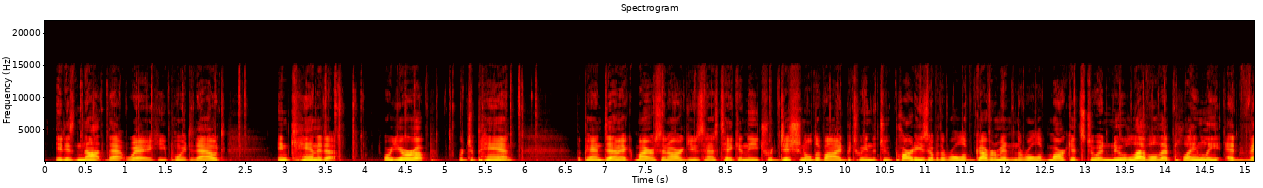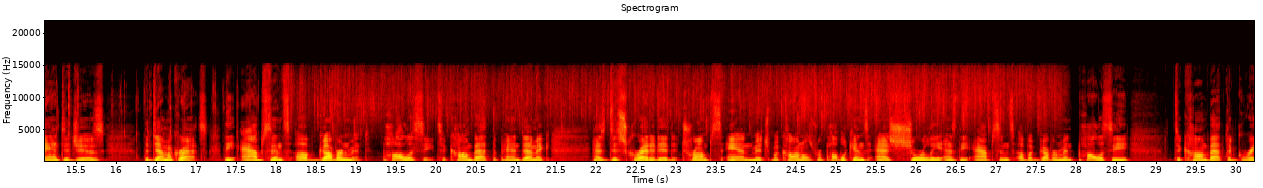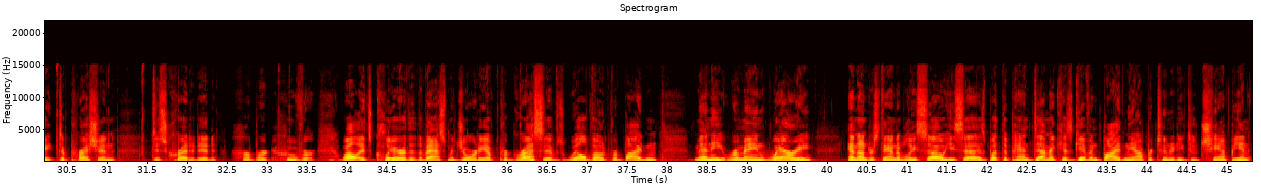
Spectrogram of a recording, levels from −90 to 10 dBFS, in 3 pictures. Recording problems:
household noises; faint; throughout; 25 dB below the speech

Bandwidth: 15 kHz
